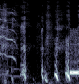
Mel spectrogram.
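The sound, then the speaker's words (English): A cat meow sound effect played during a prank call: several short, fairly loud meows in quick succession, each call sliding downward in pitch, ending with a brief steady whine. “Run that cat.”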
